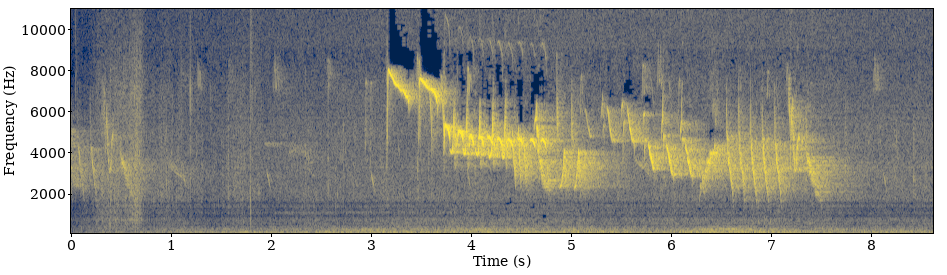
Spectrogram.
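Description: Birdsong: a brief burst of high chirps, then from about three seconds in a longer run of rapid, repeated falling chirps that fades away near the end.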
